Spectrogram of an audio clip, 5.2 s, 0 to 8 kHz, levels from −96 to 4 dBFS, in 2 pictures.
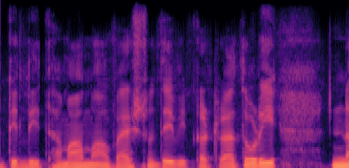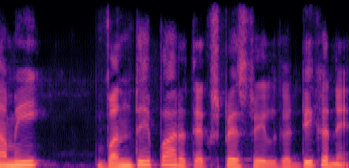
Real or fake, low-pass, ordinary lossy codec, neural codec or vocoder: fake; none; none; codec, 16 kHz, 4 kbps, X-Codec, HuBERT features, trained on LibriSpeech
